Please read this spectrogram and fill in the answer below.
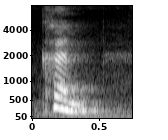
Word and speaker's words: कल: ஏன்னா ஒரு வேர்டோட எண்டிங்கில் வர கான்சனண்ட்டை எப்பயுமே நம்ம ஹாஃப் கான்சனண்ட்டாக தான் ப்ரொனவுன்ஸ் பண்ணணும். அதாவது இப்போ கான் இருக்கிறத இக்குன்னு பாதியாக தான் ப்ரொனவுன்ஸ் பண்ணணும். அதே மாதிரி இந்த வேர்டில் ல இருக்கா எண்டிங்கில், ஆனால் அதை நம்ம இல்லைன்னு தான் ப்ரொனவுன்ஸ் பண்ணணும். இது ஏக், இது கல்.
